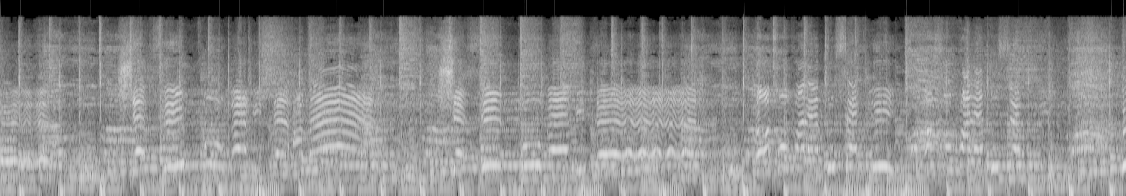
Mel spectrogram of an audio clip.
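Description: Gospel worship song: sung vocals with wavering vibrato over band backing with a steady low beat.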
